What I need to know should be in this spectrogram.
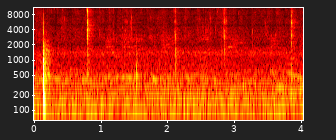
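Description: A knife scrapes softly across toasted bread.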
